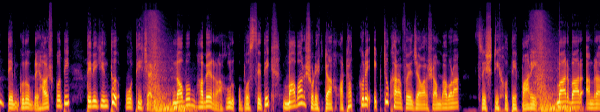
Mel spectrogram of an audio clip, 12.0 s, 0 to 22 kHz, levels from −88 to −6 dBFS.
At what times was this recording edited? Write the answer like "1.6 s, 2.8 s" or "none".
3.3 s, 10.9 s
